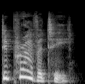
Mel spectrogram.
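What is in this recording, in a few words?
"depravity", English, British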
